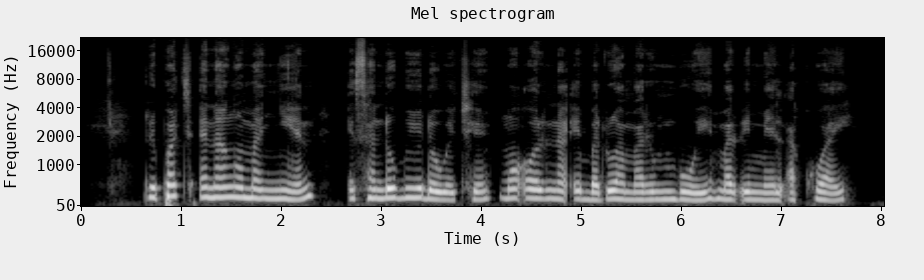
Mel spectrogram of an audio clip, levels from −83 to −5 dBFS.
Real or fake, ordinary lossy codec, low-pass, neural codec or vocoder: fake; none; none; vocoder, 44.1 kHz, 128 mel bands, Pupu-Vocoder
